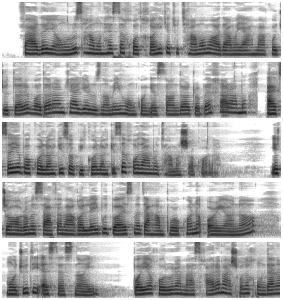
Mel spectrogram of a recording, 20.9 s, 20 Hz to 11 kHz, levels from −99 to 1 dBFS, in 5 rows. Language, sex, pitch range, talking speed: Persian, female, 175-225 Hz, 150 wpm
